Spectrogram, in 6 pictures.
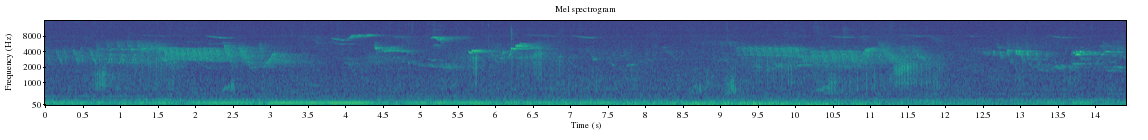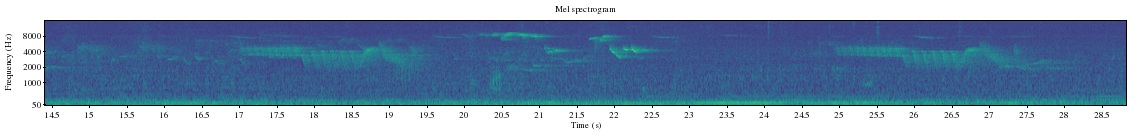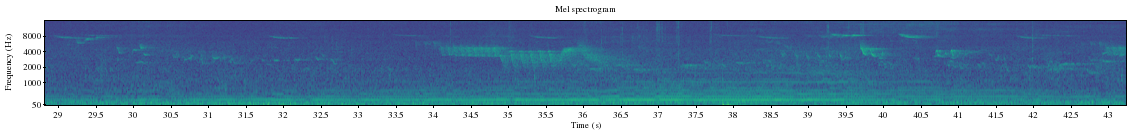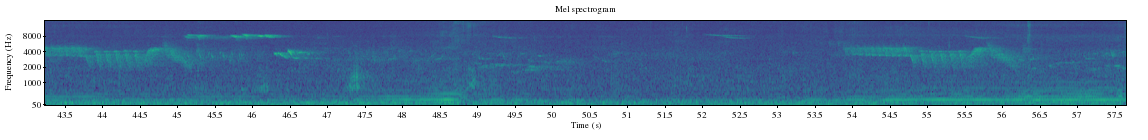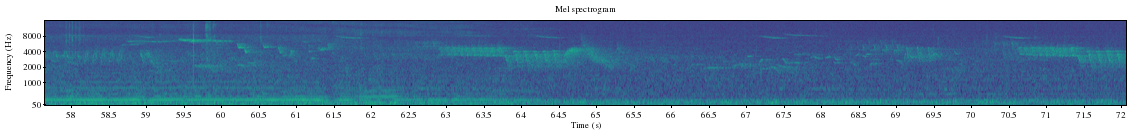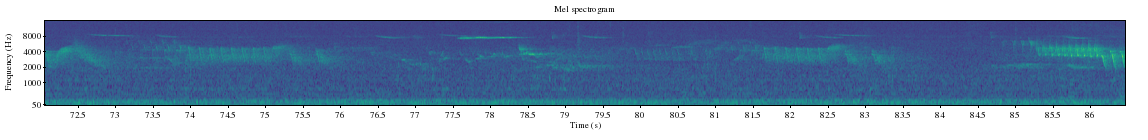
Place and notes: pond, late afternoon, frogs and bumblebees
